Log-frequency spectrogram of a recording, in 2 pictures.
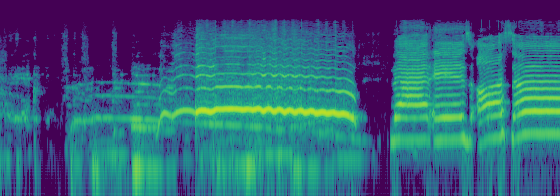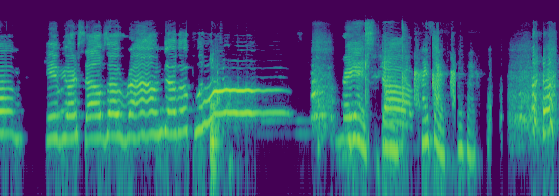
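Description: A man sings loudly over an online call.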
